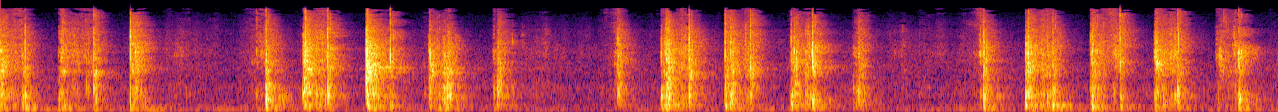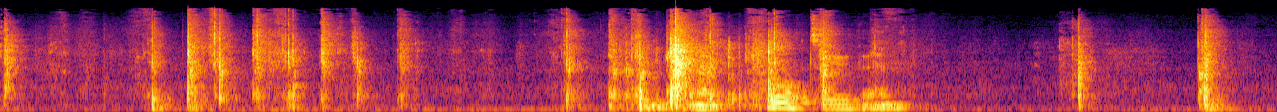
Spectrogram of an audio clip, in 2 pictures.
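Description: A tarot deck being shuffled by hand: a quick run of soft card slaps and flicks, several a second, that breaks off shortly before the end.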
